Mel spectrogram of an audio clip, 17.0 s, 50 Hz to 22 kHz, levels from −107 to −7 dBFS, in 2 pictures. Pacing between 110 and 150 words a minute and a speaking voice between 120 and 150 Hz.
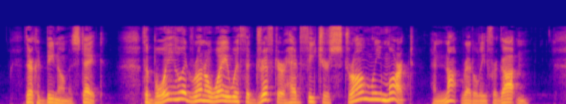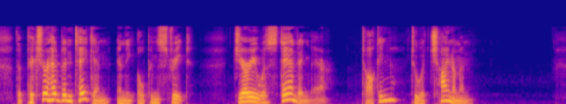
Yes: average, 140 wpm; medium, 140 Hz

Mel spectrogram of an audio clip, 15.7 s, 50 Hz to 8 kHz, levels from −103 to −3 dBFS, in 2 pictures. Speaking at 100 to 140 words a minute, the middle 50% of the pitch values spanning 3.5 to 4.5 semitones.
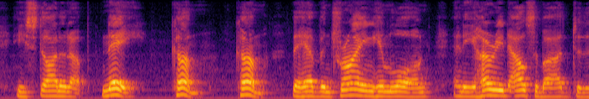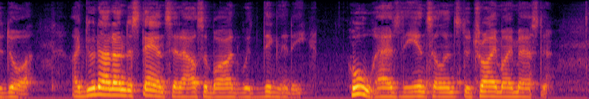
No: slow, 135 wpm; average, 2.9 semitones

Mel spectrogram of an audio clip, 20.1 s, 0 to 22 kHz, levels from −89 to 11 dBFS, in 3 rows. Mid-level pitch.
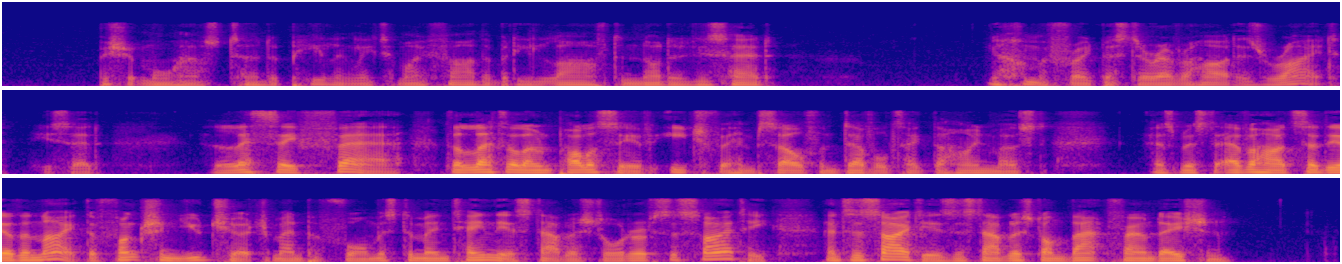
No: very low, 90 Hz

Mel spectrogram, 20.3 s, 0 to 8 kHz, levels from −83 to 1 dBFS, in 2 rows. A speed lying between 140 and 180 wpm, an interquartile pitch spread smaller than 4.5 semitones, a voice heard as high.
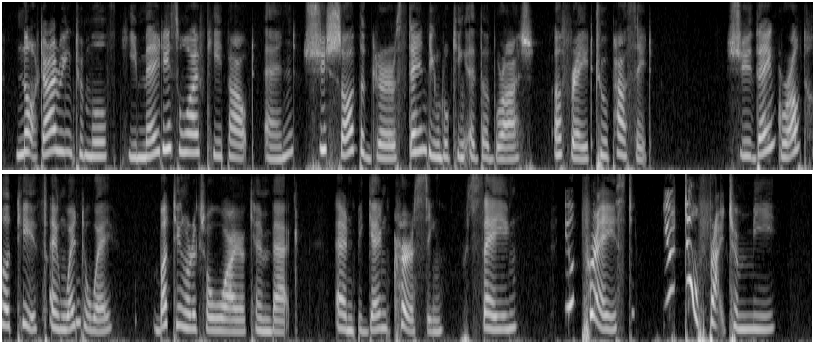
No: average, 145 wpm; average, 4.8 semitones; very high, 255 Hz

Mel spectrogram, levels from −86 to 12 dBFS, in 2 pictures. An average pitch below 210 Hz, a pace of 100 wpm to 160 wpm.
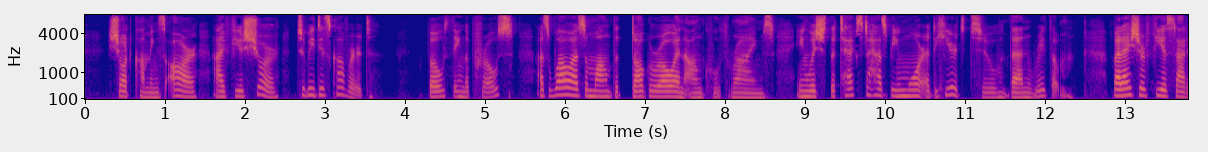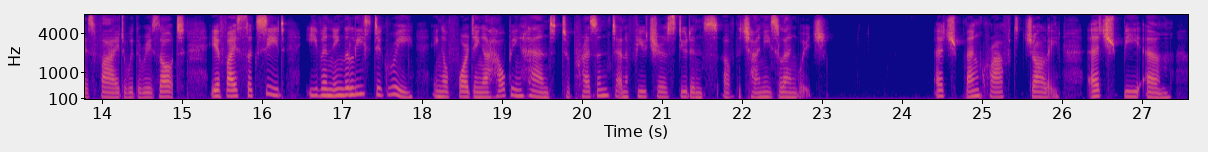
Yes: medium, 185 Hz; average, 145 wpm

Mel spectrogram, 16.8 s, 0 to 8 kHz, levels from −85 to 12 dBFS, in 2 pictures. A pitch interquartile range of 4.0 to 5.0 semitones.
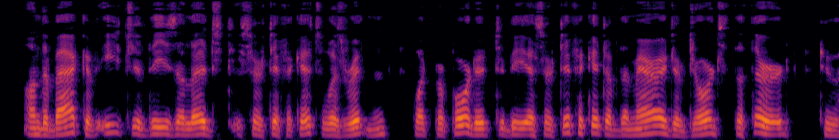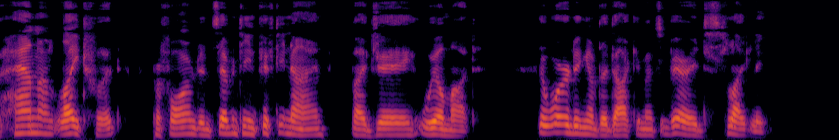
No: average, 3.6 semitones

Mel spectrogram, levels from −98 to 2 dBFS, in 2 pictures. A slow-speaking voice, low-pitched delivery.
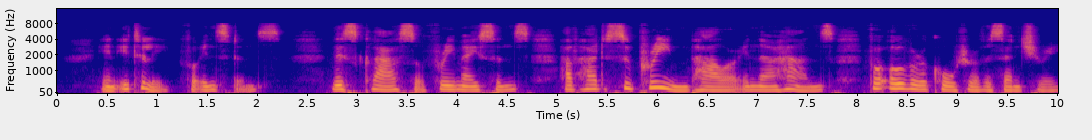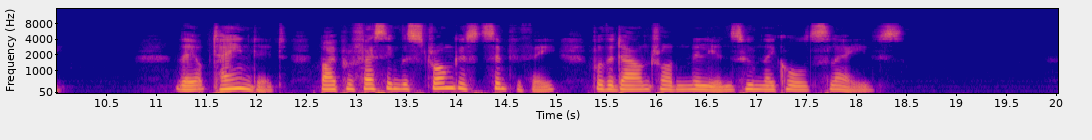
No: slow, 115 wpm; medium, 170 Hz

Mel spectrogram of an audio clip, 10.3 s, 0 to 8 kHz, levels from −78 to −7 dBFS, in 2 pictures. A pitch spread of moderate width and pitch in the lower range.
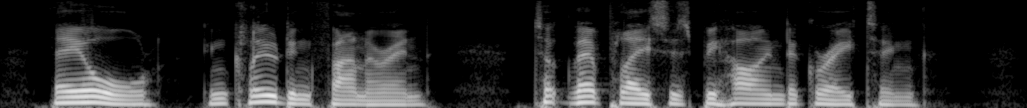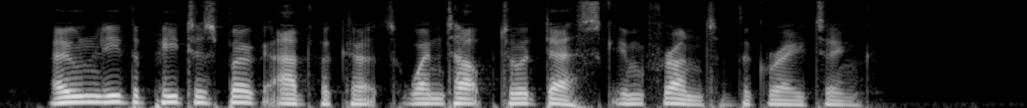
Yes: average, 4.4 semitones; low, 130 Hz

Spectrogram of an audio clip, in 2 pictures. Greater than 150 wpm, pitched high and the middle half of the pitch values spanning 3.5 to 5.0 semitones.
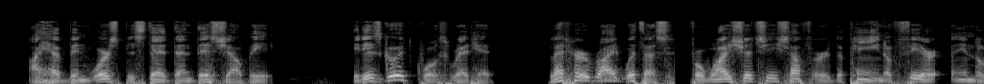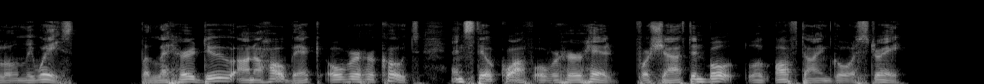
No: average, 170 wpm; low, 100 Hz; average, 4.6 semitones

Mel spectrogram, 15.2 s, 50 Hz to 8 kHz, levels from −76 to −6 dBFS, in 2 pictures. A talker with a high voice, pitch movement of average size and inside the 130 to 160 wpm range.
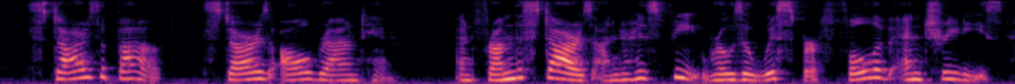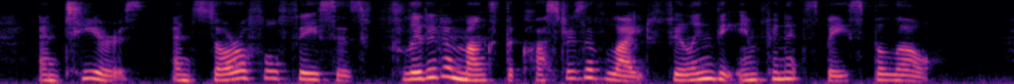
Yes: high, 210 Hz; average, 4.2 semitones; average, 140 wpm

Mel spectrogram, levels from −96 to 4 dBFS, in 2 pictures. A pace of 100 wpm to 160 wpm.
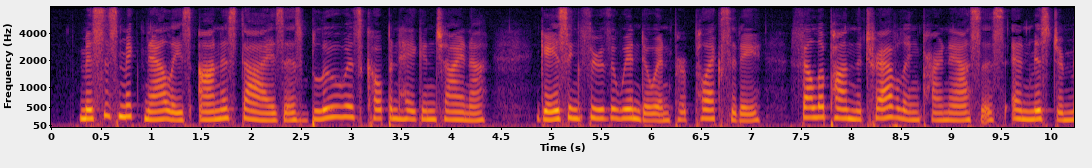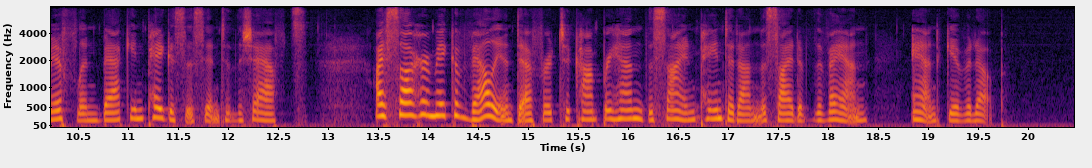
Yes: average, 145 wpm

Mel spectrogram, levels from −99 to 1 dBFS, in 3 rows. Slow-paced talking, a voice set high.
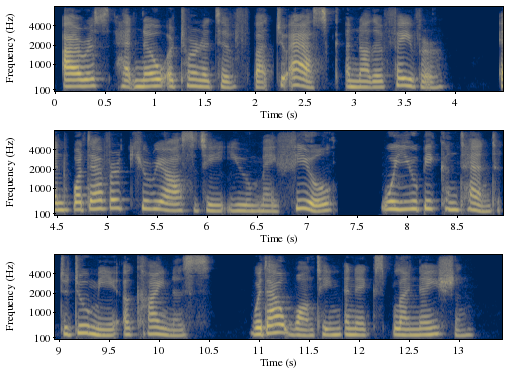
Yes: slow, 125 wpm; high, 220 Hz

